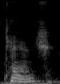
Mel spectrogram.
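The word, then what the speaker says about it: tanh: minus X the derivative of the hyperbolic tangent pronounced tan CH is again a straightforward exercise and differentiation using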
